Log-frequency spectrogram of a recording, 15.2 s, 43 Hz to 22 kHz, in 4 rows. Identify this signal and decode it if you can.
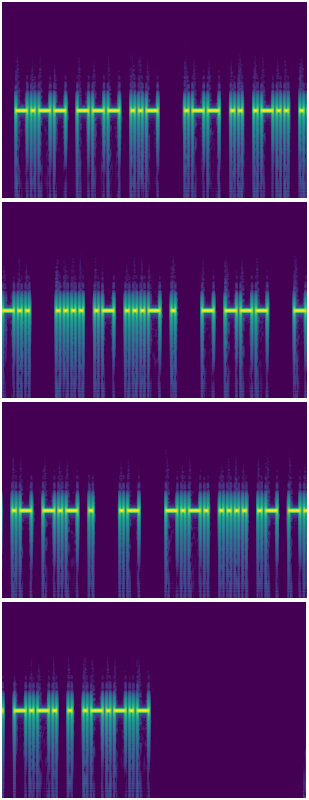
Morse code, heard as a keyed tone, about 25 wpm, 700 Hz. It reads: YOU WILL HAVE TO TAKE A CHANCE.
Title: Sentences from Top 1000 Words - Review Part 6 - 25wpm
